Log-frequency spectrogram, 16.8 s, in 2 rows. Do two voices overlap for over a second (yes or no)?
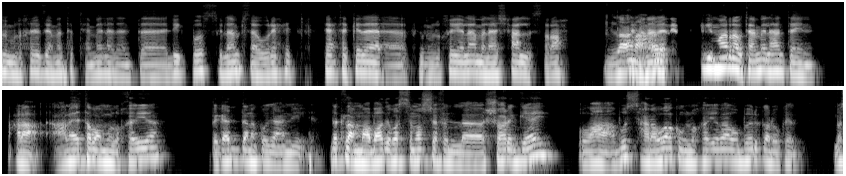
no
